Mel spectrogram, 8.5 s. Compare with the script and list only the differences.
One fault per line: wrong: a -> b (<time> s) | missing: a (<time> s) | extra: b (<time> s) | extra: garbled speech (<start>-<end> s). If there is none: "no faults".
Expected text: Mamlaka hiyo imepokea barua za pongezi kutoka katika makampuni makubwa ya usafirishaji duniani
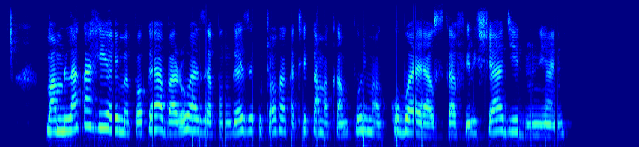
no faults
